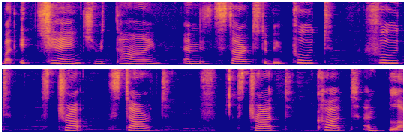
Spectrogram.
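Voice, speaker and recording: A woman with a non-native accent speaks at a very slow pace, her pitch high. Long, frequent pauses break up her ordinary pitch variation. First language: Turkish. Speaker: student presenter. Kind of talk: student presentation. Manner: halting.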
